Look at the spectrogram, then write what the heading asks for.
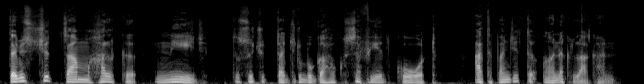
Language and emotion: Kashmiri, neutral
